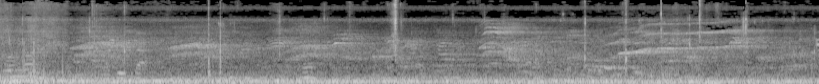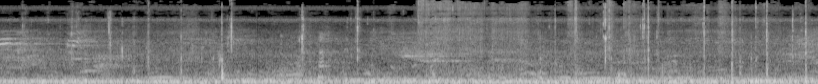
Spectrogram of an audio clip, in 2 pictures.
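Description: A monkey chews food with soft smacking sounds.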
